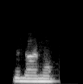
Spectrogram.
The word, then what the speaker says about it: Nanaimo: Nanaimo? Is that how you say it? Nanaimo. Vancouver Island.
